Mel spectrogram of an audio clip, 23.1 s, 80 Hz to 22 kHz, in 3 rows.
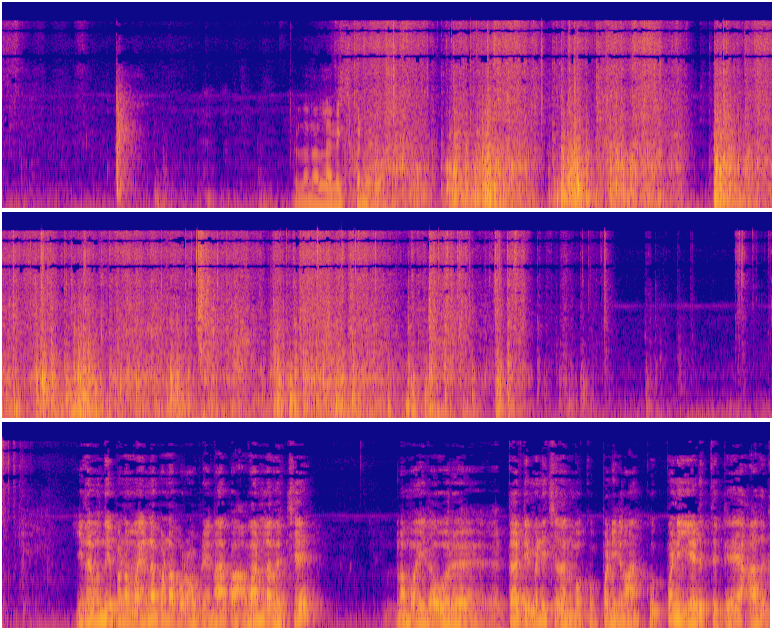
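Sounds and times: baking paper crinkling: 0:03.3 - 0:13.8.

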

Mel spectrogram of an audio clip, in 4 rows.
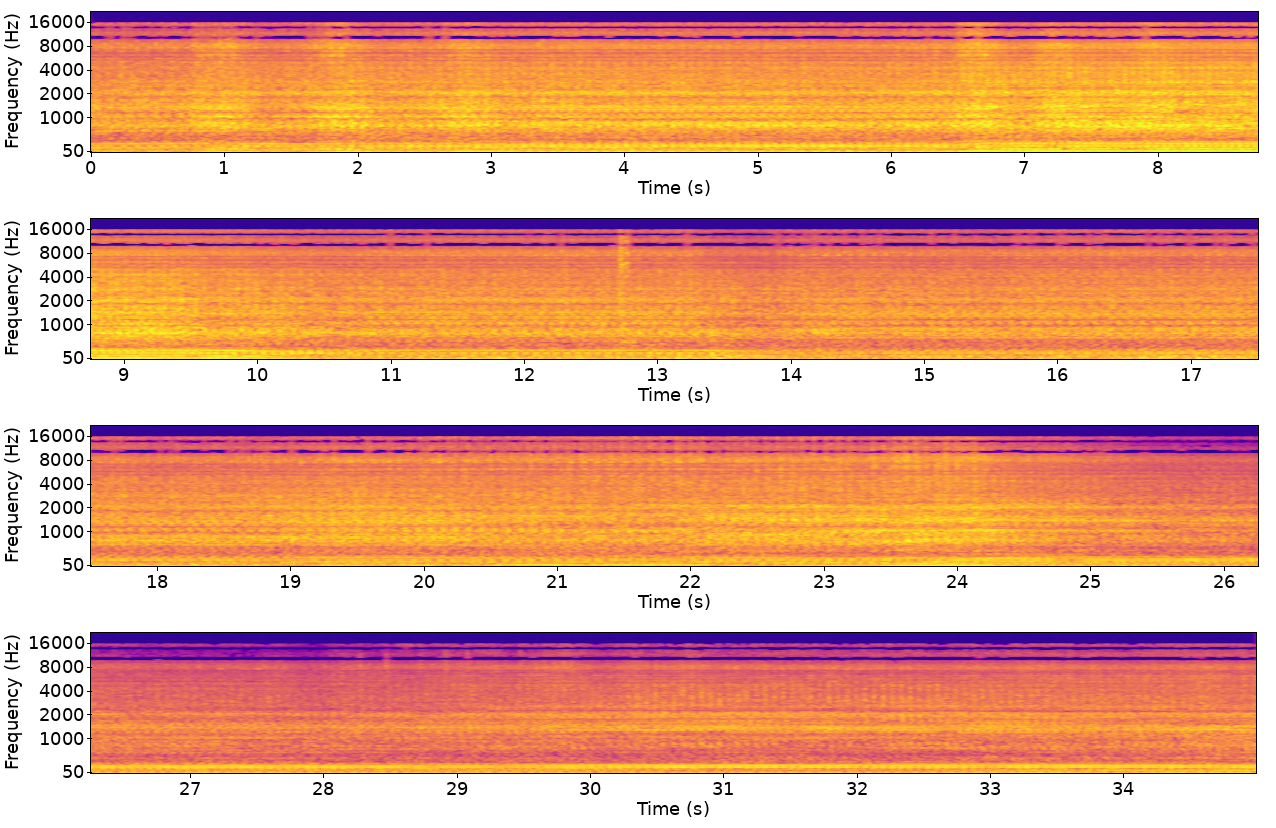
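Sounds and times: tractor diesel engine running: 0:00.0 - 0:35.0.

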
